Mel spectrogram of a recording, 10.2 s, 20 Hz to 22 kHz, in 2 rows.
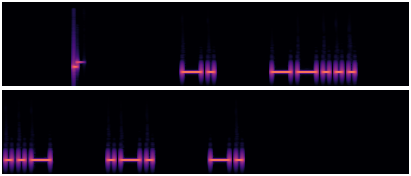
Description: Morse code, heard as a keyed tone, about 15 wpm, spaced as for 8 wpm, 700 Hz. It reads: N7URN
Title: USA Call Signs - 5 Characters - 3x Character Spacing - 15wpm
